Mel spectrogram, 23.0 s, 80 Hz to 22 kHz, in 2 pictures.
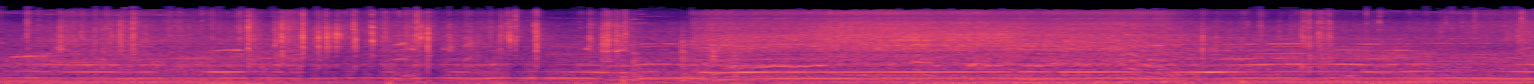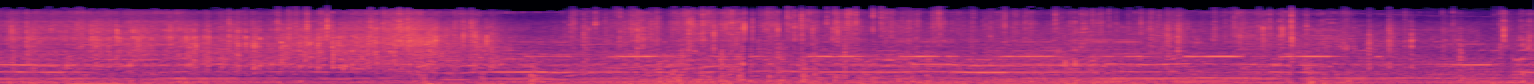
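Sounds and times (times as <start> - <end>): wood cracking and snapping: 0.0 - 6.4, 7.1 - 23.0
logging machine engine whine: 0.0 - 23.0.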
